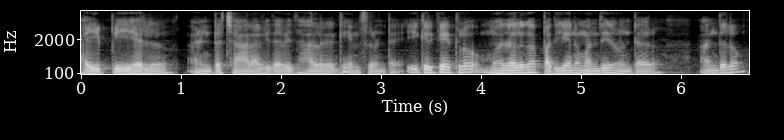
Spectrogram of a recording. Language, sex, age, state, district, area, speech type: Telugu, male, 18-30, Telangana, Sangareddy, urban, spontaneous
